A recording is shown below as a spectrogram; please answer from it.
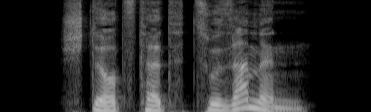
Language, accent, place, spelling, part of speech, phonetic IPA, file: German, Germany, Berlin, stürztet zusammen, verb, [ˌʃtʏʁt͡stət t͡suˈzamən], De-stürztet zusammen.ogg
- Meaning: inflection of zusammenstürzen: 1. second-person plural preterite 2. second-person plural subjunctive II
